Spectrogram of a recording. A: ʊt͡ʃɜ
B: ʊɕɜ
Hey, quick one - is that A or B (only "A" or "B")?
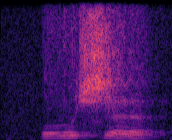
B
